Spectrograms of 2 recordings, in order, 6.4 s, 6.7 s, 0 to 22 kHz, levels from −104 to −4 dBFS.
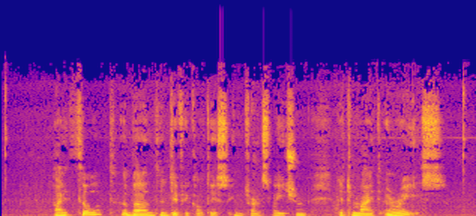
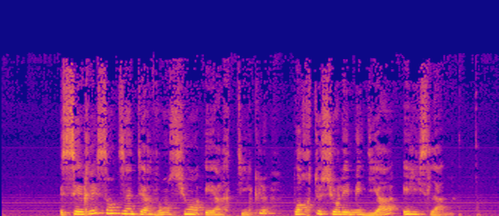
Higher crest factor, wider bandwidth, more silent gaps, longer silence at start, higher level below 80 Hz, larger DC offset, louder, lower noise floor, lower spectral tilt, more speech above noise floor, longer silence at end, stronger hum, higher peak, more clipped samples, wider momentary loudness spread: about the same, 16 dB vs 16 dB; about the same, 15.5 kHz vs 16.5 kHz; neither; second, 0.05 s vs 0.8 s; first, -46 dBFS vs -54 dBFS; neither; first, -14 LUFS vs -22 LUFS; second, -43 dBFS vs -57 dBFS; about the same, -4.5 dB/octave vs -5.5 dB/octave; second, 28 dB vs 36 dB; second, 0.15 s vs 0.65 s; neither; first, 0 dBFS vs -6 dBFS; neither; about the same, 10 LU vs 10 LU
